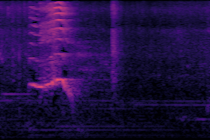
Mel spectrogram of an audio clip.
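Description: A bird's short whistled call, rising then falling, heard once about half a second in, over a faint steady hum.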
